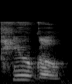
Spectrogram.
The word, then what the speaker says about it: Pugle: You probably, very few people know my surname, but my surname is actually, as you would pronounce bugle, it's actually with the P, it's Pugle. So you pronounce it the same as bugle.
